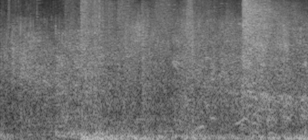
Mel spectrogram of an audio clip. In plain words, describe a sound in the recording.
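A deep explosion rumbles.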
